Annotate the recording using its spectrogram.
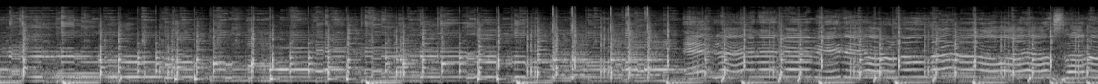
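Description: Live Turkish folk dance music (oyun havası): bağlama and keyboard over a steady drum beat with deep bass thumps. About seven seconds in, a wavering, ornamented melody line comes in over the band.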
